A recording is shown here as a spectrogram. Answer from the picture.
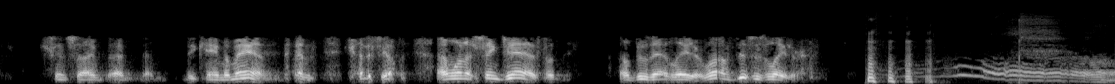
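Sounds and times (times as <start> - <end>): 
speech: 0.5 - 9.4
laughter: 8.7 - 9.7
puppy whimpering: 9.1 - 11.1.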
